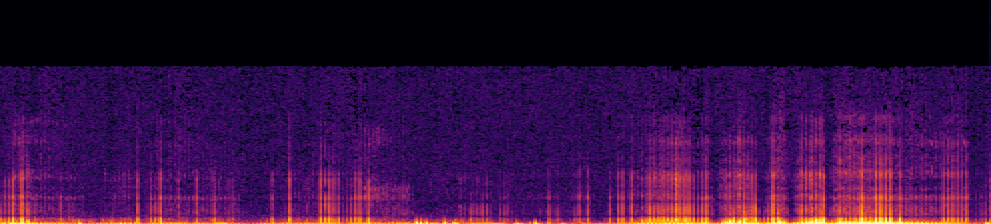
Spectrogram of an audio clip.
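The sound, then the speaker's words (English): A cat purrs steadily, a continuous low rumbling that swells slightly louder toward the end, with soft crackly textures over it and no talking. “Kitty ASMR.”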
